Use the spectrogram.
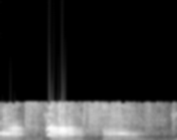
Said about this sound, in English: In the tall grass, a family of red foxes is raising its cubs.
